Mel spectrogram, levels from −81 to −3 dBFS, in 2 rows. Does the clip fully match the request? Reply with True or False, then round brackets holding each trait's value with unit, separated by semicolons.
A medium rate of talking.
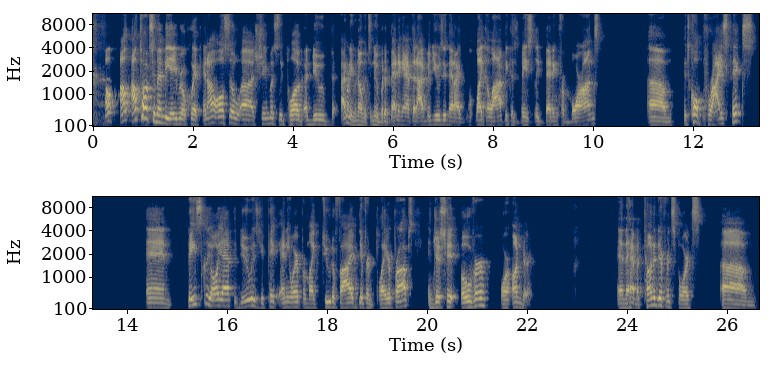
True (180 wpm)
